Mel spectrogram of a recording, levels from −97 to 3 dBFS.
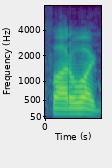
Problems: constant background noise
